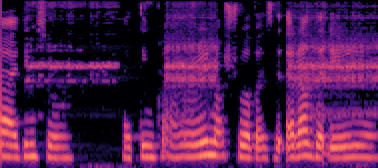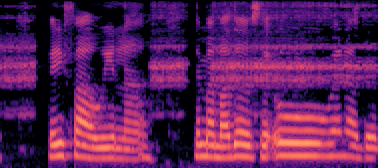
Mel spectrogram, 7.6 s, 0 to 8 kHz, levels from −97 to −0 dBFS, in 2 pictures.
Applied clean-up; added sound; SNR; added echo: classical method spectral subtraction.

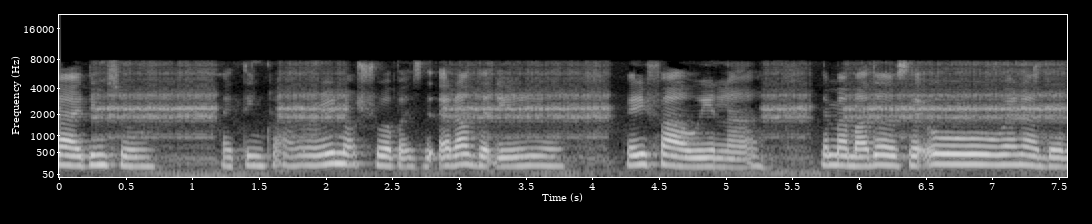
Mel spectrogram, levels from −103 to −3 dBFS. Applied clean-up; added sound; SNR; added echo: none; Motor vehicle (road); 14 dB; none.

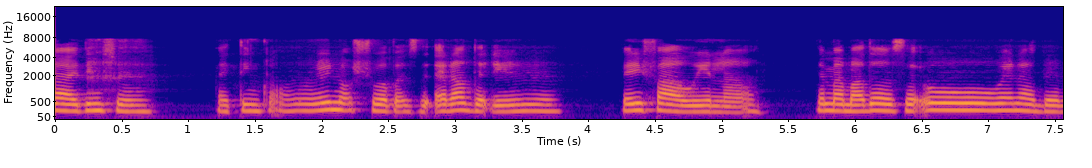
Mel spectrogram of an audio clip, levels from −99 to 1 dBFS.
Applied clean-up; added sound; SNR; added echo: neural mask model DeepFilterNet 3.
